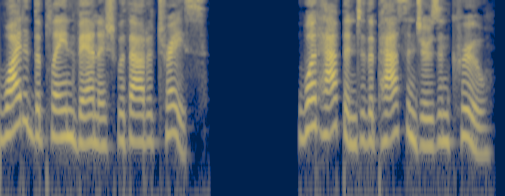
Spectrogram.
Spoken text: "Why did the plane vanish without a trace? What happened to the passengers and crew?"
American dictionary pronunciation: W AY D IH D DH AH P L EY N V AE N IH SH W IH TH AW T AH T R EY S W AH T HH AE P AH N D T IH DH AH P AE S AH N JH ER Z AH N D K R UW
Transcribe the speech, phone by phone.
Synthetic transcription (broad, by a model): W AY D IH D DH AH P L EY N V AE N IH SH W IH TH AW T AH T R EY S W AH T HH AE P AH N T IH DH AH P AE S AH N JH ER Z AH N K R UW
